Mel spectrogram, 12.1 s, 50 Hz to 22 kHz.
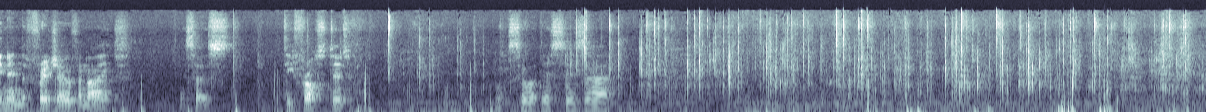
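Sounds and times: plastic pouch crinkling: 3.7 - 12.0.

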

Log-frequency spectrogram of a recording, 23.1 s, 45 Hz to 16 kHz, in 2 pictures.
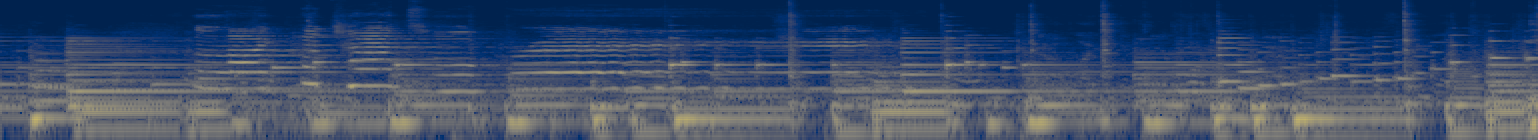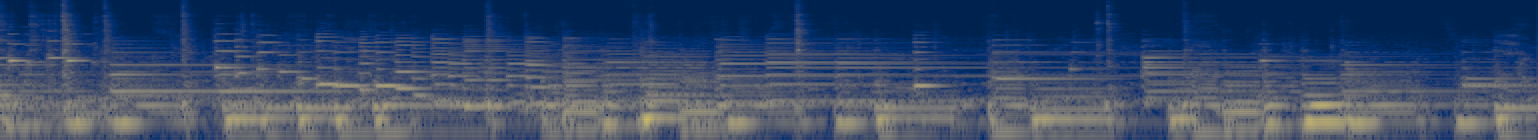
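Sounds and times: upright bass line: 0.0 - 23.0.

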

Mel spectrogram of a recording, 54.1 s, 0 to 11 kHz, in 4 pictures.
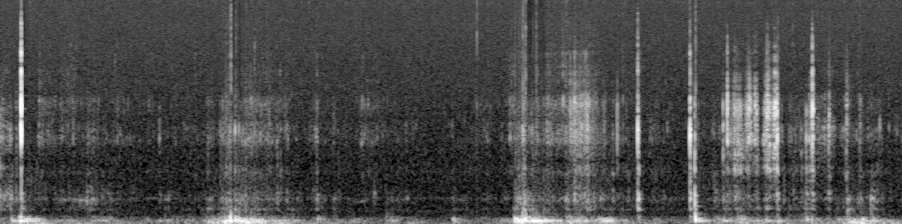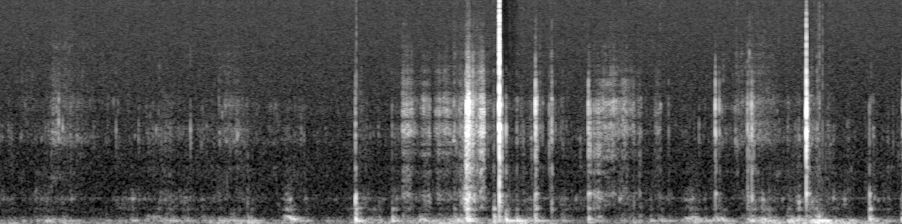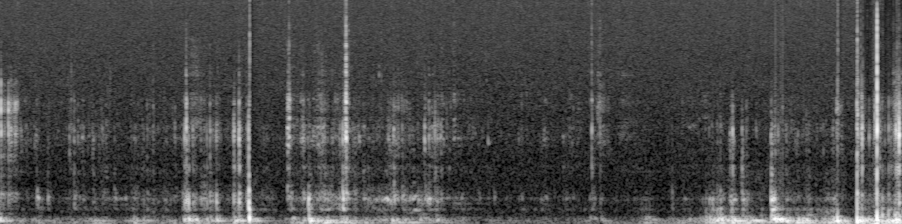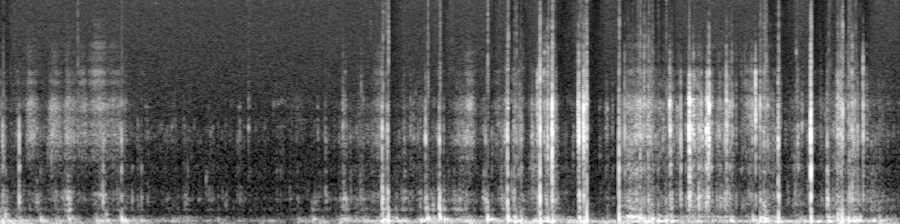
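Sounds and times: water sloshing against hull: 0.0 - 54.0
wind buffeting microphone: 45.2 - 54.0.

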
